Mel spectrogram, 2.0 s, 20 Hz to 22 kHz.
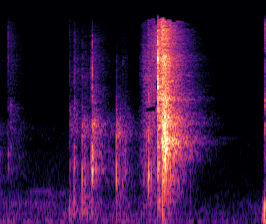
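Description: KJ Works CZ P-09 gas airsoft pistol being handled: a few light clicks, then one sharp snap a little over a second in.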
